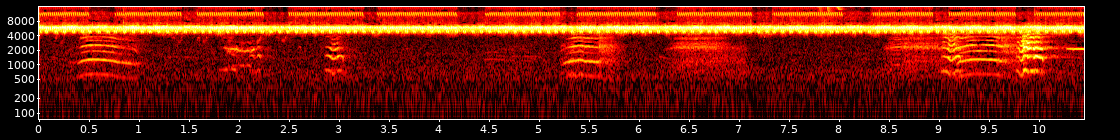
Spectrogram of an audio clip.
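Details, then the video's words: Crickets chirp steadily at sunset along the Barcoo River, Welford National Park, Outback Queensland, on a calm summer afternoon, a high drone with pulsed trilling, while a bird repeats loud arched calls three times among other birdcalls. "Australian Sunset Chirping Crickets"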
